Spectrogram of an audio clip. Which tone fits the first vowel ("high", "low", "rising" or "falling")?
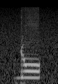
high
